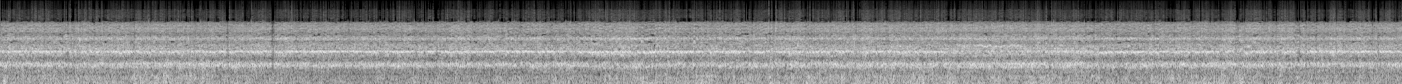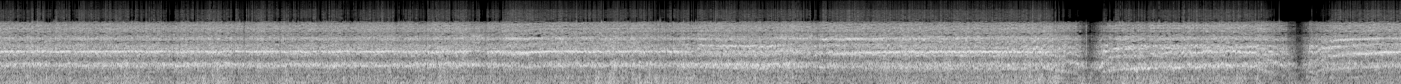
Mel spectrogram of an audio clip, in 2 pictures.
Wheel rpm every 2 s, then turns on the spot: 230, 230, 230, 230, 230, 230, 240, 230, 240, 230, 230, 210, 150, 150.
26-28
